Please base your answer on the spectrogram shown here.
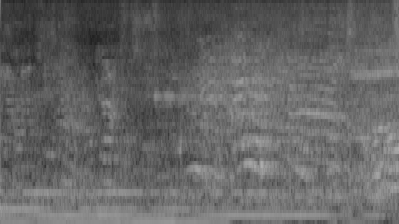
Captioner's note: tense music; crowd yelling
